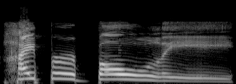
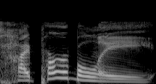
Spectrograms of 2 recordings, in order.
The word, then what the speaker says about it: hyperbole: Jonathan lanes writes in hyper Bailey on the syllable not hyperbola oh he's trying to say it's hyperbole oh okay by George I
